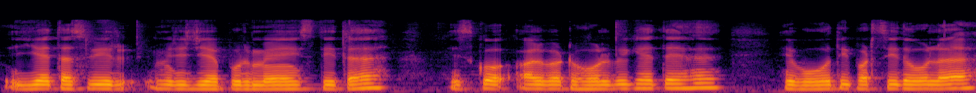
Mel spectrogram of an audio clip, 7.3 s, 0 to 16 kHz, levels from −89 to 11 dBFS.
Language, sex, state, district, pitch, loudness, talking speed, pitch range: Hindi, male, Rajasthan, Jaipur, 120 Hz, -15 LUFS, 145 wpm, 115-130 Hz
